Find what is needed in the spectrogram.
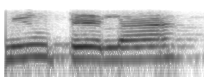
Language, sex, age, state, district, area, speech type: Nepali, female, 60+, West Bengal, Kalimpong, rural, conversation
